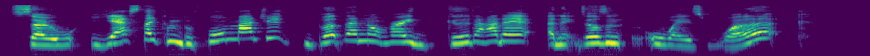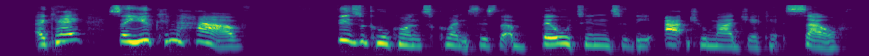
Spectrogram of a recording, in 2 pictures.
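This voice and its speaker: A woman talking casually as an expert podcast guest, explaining ideas informally and emphatically, repeating points and posing rhetorical questions. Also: on the low side. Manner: animated, emphatic, repeats key points for stress; informal, uses rhetorical questions and acted-out examples. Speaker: podcast guest, author and world-building expert. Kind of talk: casual instructional interview chat.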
